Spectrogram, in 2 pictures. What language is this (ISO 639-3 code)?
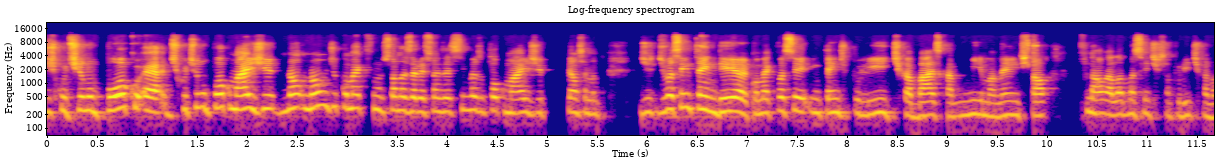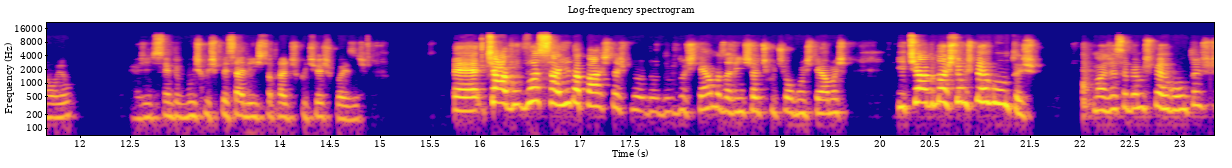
por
